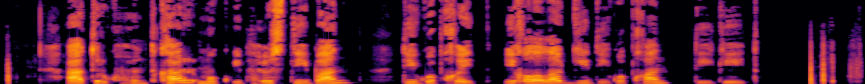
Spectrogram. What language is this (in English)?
Abkhazian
